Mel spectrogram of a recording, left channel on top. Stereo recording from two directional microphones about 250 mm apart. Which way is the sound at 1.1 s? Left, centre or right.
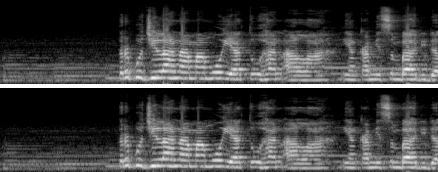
Centre.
